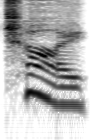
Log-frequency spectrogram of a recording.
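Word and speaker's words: חי: Hebrew alphabet, Chet and Yod, forming the word Chai, meaning alive, or living. The most common spelling in Latin script is Chai, but the word is occasionally also spelled Hi.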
